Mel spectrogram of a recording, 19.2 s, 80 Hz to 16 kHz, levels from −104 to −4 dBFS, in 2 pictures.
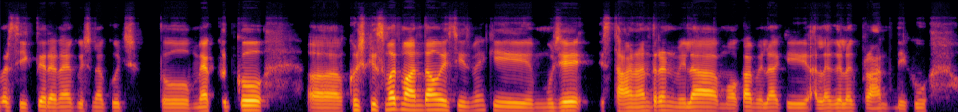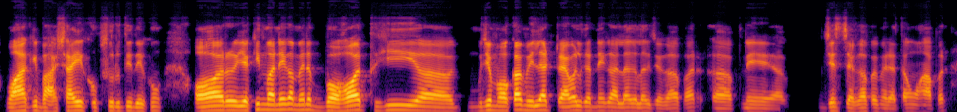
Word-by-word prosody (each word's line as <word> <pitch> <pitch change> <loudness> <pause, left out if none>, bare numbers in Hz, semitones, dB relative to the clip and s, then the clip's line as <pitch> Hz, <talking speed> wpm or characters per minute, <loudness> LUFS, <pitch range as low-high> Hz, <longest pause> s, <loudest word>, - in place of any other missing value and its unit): भर 145 - -3
सीखते 125 +3 -4
रहना 130 0 -2
है 130 - -2
कुछ 120 -3 -10
न 125 - -7
कुछ। 130 -1 -9 0.2
तो 120 -1 -6
मैं 130 +1 +3
खुद - - -11
को 155 0 +6 0.5
अ, 115 -1 0
खुशकिस्मत 175 +3 +1
मानता 160 -1 +5
हूँ 165 - +2
इस 155 - -4
चीज़ 140 -2 -8
में 155 +1 -12
कि 130 -4 -3
मुझे 125 +3 +1 0.4
स्थानांतरण 135 +4 -2
मिला, 130 +1 0 0.2
मौका 110 +4 -3
मिला 125 +1 -5
कि 120 0 -7
अलग-अलग 115 +2 -5
प्रांत 110 +1 -4
देखूँ, 115 +3 -12 0.4
वहाँ 130 +2 +8
की 145 +2 -4
भाषा 125 +1 +2
ही 145 +1 +6
खूबसूरती 130 +1 -6
देखूँ। 130 +2 -5 0.4
और 150 +2 +7
यकीन 145 +5 +1
मानिएगा 170 +2 +5
मैंने 165 0 -1 0.2
बहुत 145 +5 +7
ही 155 +4 -5 0.2
अ, 130 -4 +2 0.2
मुझे 150 +4 +1
मौका 140 +3 +5
मिला 155 +1 +4
ट्रैवल 145 -1 +2
करने 135 -1 -5
का 130 - -2
अलग-अलग 125 -1 -3
जगह 110 +1 -6
पर 130 - -8
अ, - - -5
अपने 115 +1 -7
अ, 100 -1 -9 0.4
जिस 130 -1 -3
जगह 115 +2 -2
पे 120 0 -8
मैं 110 -1 -10
रहता 105 +2 -7
हूँ 115 - -9
वहाँ 110 -1 -2
पर। - - -8
130 Hz, 190 wpm, -23 LUFS, 120-145 Hz, 0.5 s, वहाँ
